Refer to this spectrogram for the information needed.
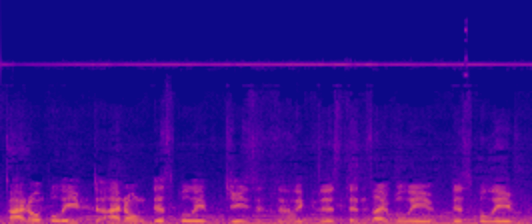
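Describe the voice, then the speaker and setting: A man speaking off the cuff as a skeptical questioner in a debate, halting as he searches for words. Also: fairly high pitch. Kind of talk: spontaneous challenge in a debate. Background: music.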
